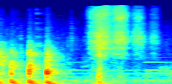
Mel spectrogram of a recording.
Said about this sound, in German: Ja, das kannst du laut sagen. Ich klopfe auf Holz.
